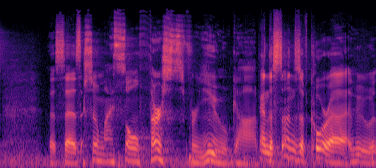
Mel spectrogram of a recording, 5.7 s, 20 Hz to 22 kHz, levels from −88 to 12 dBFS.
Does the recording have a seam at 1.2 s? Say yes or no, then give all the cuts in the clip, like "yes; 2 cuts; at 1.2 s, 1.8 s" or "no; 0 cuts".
yes; 2 cuts; at 1.2 s, 3.9 s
